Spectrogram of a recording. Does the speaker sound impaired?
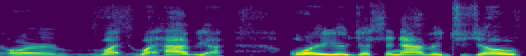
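Yes: head and neck cancer surgery; 43% five-year survival odds then.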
